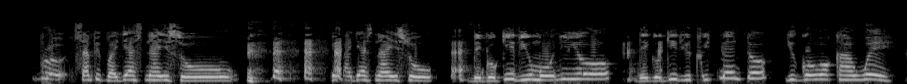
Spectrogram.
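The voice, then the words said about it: Put-on Nigerian accent. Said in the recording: “I want to get this Nigerian accent of”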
